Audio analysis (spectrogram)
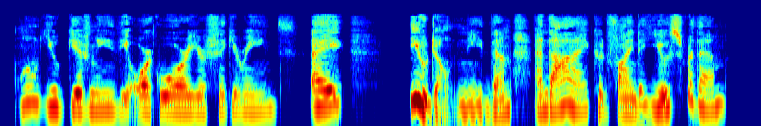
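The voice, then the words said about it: Sweet, syrupy female character voice. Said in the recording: “in a syrupy voice”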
